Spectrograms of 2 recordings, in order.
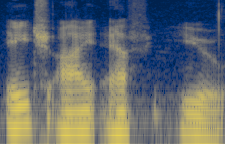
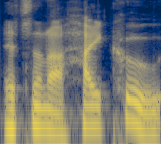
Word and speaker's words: HIFU: And HIFU is just like it sounds, H-I-F-U. Just like the Japanese spell it, yes. Okay. It's not a haiku. It's a HIFU here.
